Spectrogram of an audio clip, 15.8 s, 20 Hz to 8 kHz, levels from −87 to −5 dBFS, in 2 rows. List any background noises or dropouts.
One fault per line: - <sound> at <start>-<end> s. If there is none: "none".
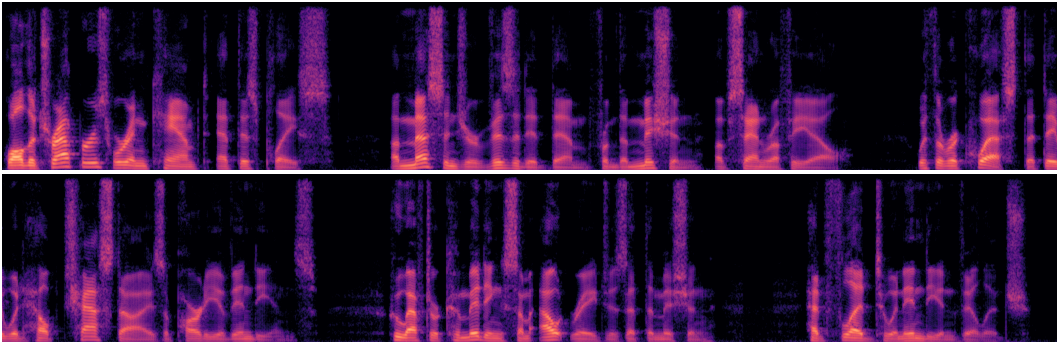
none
